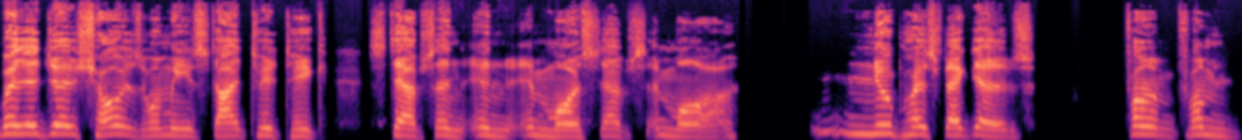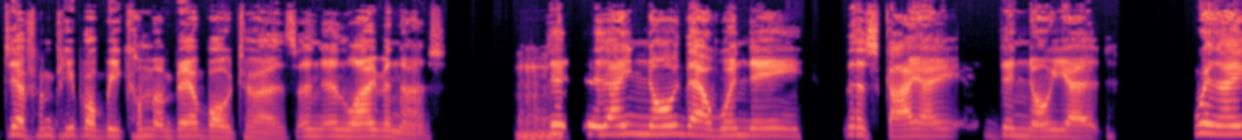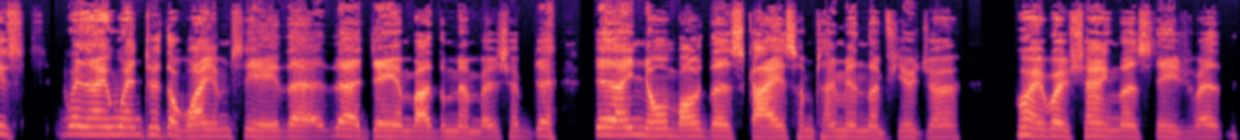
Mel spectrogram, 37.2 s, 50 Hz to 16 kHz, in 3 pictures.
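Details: 50-year-old man with a lifelong speech impediment and coordination issues he links to a birth injury and describes as a disability; dysarthria.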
